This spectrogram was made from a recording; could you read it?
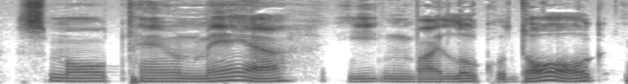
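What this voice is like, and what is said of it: Put-on Australian accent. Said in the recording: “if you read it in a Australian accent.”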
